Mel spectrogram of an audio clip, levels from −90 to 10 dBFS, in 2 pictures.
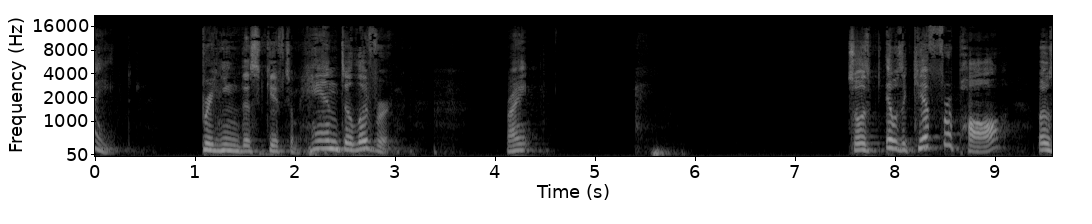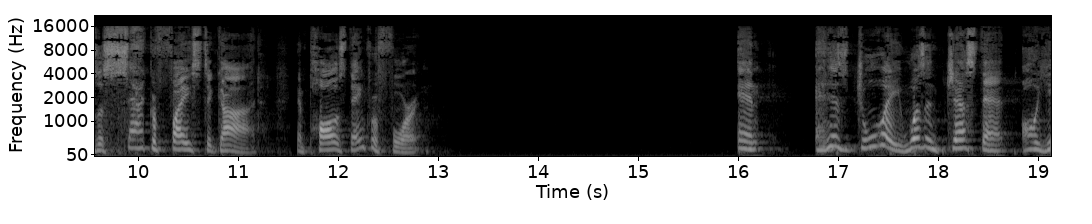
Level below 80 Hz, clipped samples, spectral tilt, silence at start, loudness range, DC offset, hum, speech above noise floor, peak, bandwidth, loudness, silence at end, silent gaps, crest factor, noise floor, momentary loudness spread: -70 dBFS; under 0.1%; -3 dB/octave; 0 s; 17 LU; under 0.1%; none; 43 dB; -16 dBFS; 16 kHz; -35 LUFS; 0 s; none; 24 dB; -79 dBFS; 15 LU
